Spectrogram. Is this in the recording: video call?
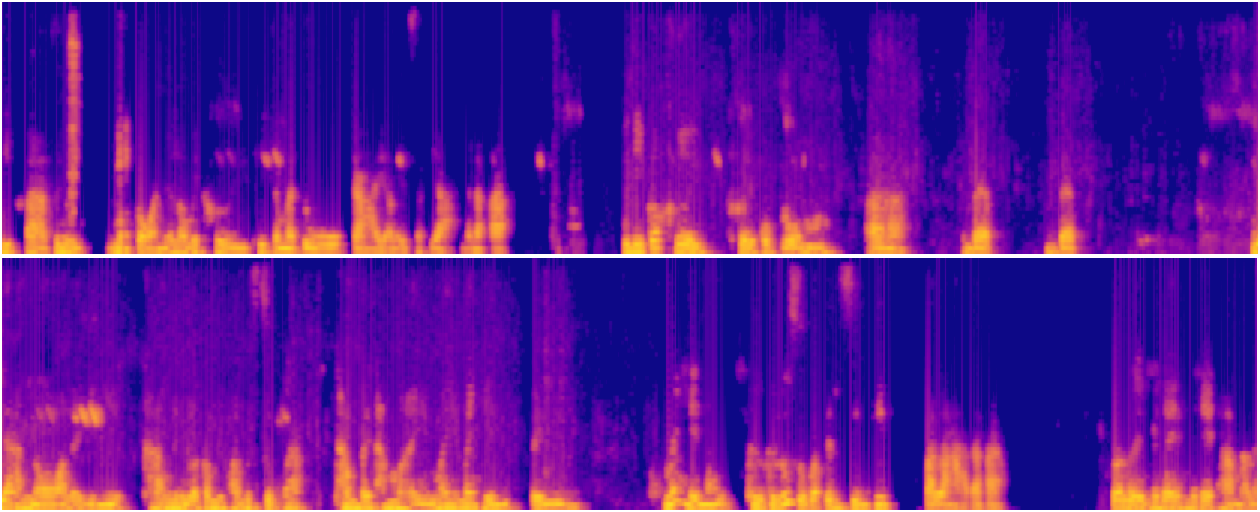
yes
